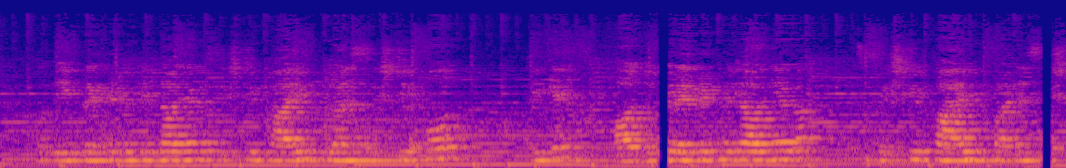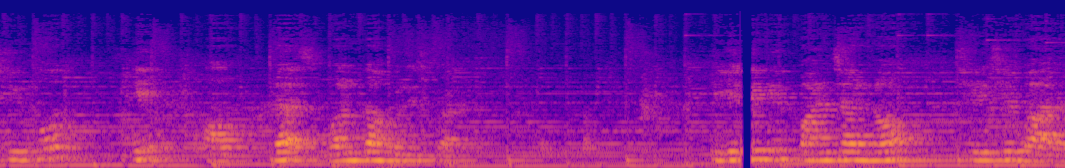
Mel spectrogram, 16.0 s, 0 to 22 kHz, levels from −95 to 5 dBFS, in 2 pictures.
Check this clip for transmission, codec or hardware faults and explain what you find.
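Two faults are present: a constant comb-filter colouring and three brief decoding glitches.

Channel delay (comb filtering) runs through the whole clip. One channel trails the other by around 10 ms, and summing them to mono cancels shared content at evenly spaced frequencies starting near 50 Hz. The result is a hollow, phasey tone. Unlike a dropout, it never comes and goes.

Damaged data in a compressed stream occurs at 4.90–5.02 s, 7.77–7.90 s and 13.52–13.64 s. Corrupted bytes make the decoder misread frames and hunt for the next valid header, producing a short chirp, squawk, click or hole of about 120 ms.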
